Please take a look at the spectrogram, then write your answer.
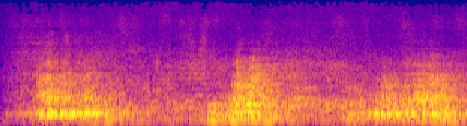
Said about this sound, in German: Noch kurz etwas Stühle rücken, nach links und nach rechts, und dann geht's los.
